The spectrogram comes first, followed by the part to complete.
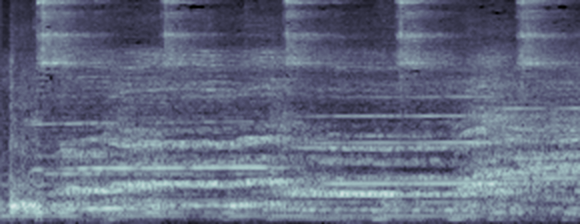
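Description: A student choir singing in unison with acoustic guitar accompaniment, the voices coming in at the start. A crisp percussive hit marks the beat about once a second.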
